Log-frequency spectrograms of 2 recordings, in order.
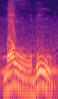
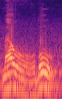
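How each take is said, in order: The two takes are said the same way.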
